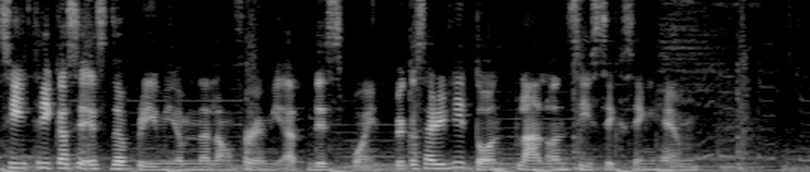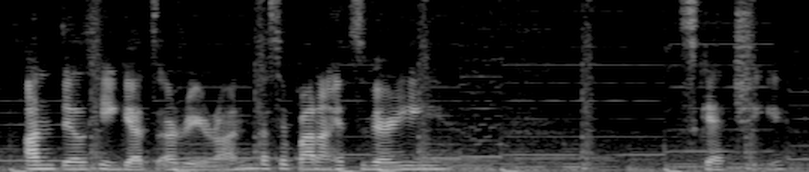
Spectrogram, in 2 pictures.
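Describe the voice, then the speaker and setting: A woman streaming a game live, chatting playfully to herself and her viewers. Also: low-pitched. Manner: chatty, playful, code-switching, self-talking. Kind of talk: casual live gaming chatter. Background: game music.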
